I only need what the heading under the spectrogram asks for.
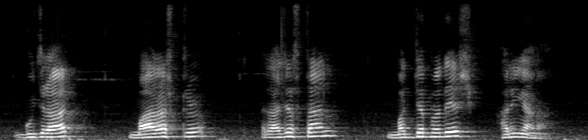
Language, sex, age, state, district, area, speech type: Gujarati, male, 60+, Gujarat, Surat, urban, spontaneous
